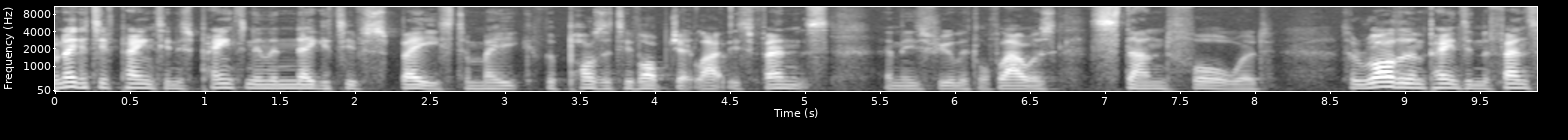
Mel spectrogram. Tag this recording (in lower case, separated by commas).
speech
